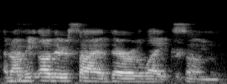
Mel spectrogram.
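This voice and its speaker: A man's voice: medium pitch, normal speed, fairly bright tone. A man narrating a tabletop game as game master, describing scenes in a loose way with many fillers. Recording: echoey lo-fi room, faint hum.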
